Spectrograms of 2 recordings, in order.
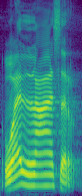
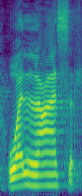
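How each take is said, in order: Both takes have the same delivery.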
